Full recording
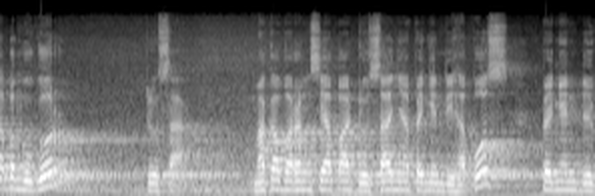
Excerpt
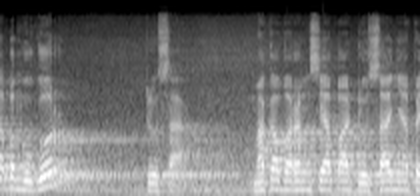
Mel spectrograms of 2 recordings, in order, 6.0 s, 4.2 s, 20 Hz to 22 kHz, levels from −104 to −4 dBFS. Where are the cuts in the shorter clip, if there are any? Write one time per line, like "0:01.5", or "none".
none

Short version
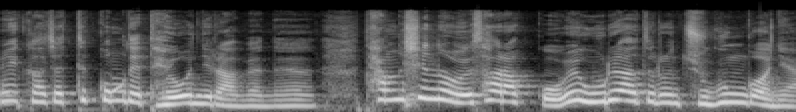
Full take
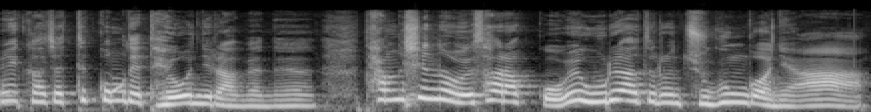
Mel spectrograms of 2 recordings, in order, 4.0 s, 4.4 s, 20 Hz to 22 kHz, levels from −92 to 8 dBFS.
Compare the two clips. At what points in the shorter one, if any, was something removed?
none

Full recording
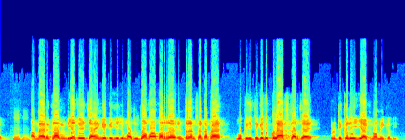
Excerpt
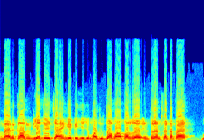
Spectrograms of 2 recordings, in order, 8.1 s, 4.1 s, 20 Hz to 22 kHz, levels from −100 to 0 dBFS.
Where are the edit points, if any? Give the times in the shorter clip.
none

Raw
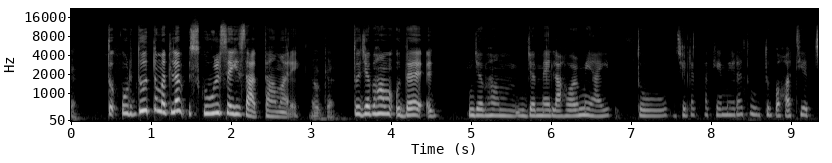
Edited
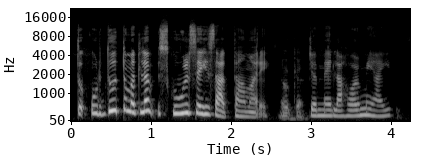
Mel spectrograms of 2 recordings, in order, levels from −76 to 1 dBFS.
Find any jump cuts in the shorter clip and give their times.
0:02.9

